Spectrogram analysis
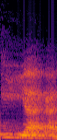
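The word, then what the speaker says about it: إِيَّاكَ: Kemudian wa tasdidu iyyaka na'budu, dan tasdid pada lafaz iyyaka na'budu fauqal ya'i, di atas huruf ya. Ini tasyin yang ke-9, maka kita bacanya agak digentak pada huruf ya. Iyyaka na'budu wa iya ya.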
